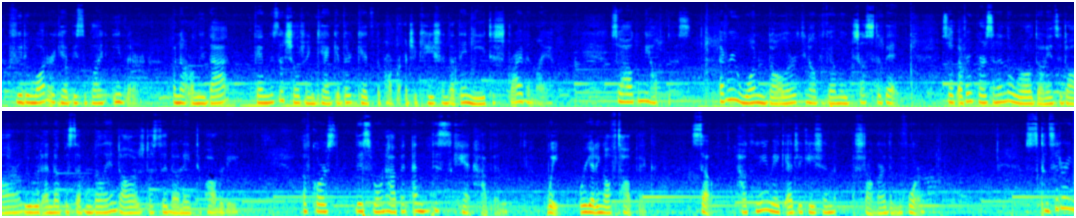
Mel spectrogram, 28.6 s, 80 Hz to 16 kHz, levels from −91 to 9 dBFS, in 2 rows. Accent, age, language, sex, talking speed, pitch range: American, 10-29, English, female, 190 wpm, 205-245 Hz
